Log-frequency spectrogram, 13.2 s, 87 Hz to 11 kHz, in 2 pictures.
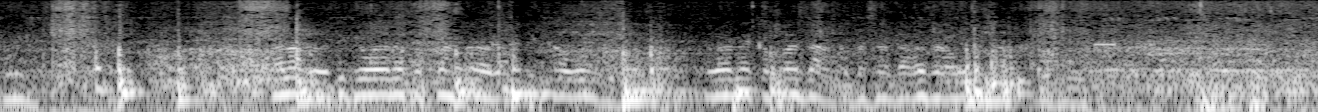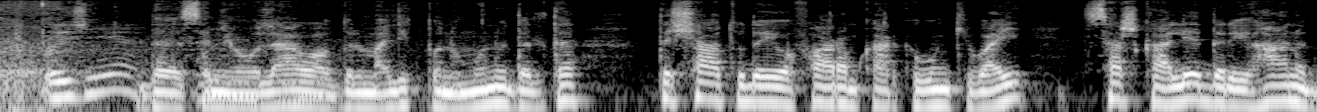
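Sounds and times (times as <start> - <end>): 
honeybees buzzing at a bee farm in Kandahar's Dand district: 0.0 - 8.7
speech: 1.4 - 13.1.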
